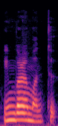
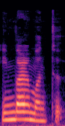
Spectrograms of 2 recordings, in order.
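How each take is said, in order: Both takes have the same delivery.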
